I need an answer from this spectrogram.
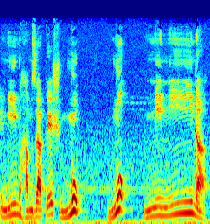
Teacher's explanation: آپ اس کے اوپر جھٹکے سے اس واو کو ادا کریں گے۔ یہ واو مدہ نہیں ہے، اس کو کھینچنا نہیں ہے ، نہ تو یہ واو لین ہے، بلکہ یہ واو حمزہ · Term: واو حمزہ کی شکل میں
